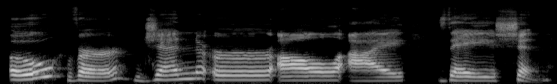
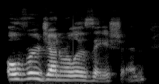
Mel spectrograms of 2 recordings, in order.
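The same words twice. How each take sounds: First: Overgeneralization stretched syllable by syllable, very slow; sounded out. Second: Said in the usual way. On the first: Shown as a demonstration. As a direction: sound out Overgeneralization part by part, each vowel held. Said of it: "sound this word out together". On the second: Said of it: "and then blend it".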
